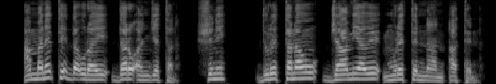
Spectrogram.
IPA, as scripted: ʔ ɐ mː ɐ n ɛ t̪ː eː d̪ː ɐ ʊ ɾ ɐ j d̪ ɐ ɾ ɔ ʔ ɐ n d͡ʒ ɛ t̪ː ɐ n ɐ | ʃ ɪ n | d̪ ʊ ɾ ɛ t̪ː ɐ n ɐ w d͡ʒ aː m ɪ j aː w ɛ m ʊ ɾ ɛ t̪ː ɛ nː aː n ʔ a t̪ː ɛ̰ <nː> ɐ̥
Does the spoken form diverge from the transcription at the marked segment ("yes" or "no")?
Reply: no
